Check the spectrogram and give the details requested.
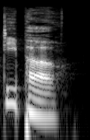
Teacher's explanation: in American English, the E at the beginning would be pronounced like a E. So it's depot with a very long E sound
